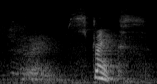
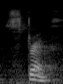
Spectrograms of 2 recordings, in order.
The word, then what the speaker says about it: strength: send strength go ahead strength if you put the k in there your pronunciation will be right on the right on the nose okay so lend length send strength everyone good this one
